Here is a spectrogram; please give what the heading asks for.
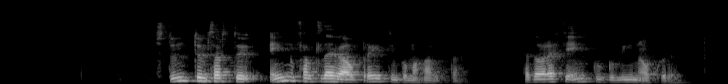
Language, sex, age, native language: Icelandic, male, 40-49, Icelandic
